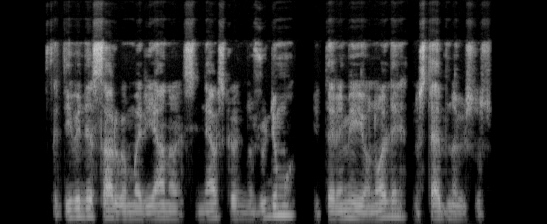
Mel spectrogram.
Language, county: Lithuanian, Utena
